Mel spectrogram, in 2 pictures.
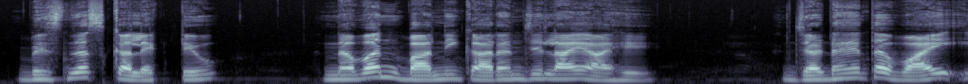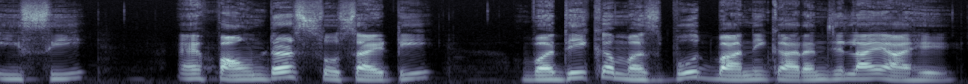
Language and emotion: Sindhi, neutral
